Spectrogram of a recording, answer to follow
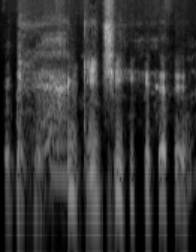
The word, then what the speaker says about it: Geechee: It's actually spelled Geechee. It says Geechee. Gitchy. It's Gitchy. It's pronounced Gitchy.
